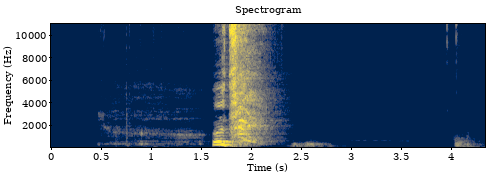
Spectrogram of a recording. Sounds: Sneeze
